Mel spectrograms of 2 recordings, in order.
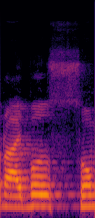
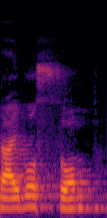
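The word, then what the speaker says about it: ribosome: राइबोसोम भी पढ़ते हैं ऐसे राइबोसोम। इसको प्रोनाउंसिएशन करते हैं तो राइबोसोम ही पढ़ा जाता है। राइबोसोम।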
